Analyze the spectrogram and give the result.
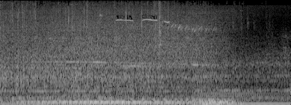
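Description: A pickup truck drives along a gravel road, its engine a steady, loud low rumble with a continuous gritty wash of road noise, unbroken throughout, with no voices.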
